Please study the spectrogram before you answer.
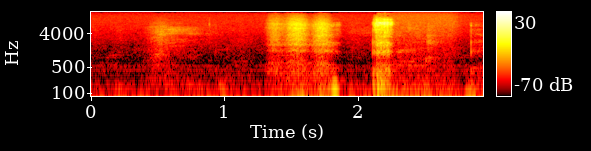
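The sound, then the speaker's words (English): A dog sniffs and snorts in a few short breathy bursts, ending with one sharper, louder snort, with no talking over it. The dog is being told to lie down. “Jordan May, can you lay down? Who knows? Lay down. Dog.”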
